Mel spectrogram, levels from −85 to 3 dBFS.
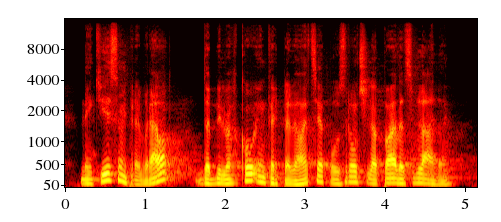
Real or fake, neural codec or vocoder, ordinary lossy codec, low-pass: fake; codec, 44.1 kHz, 2.6 kbps, DAC; none; 14.4 kHz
